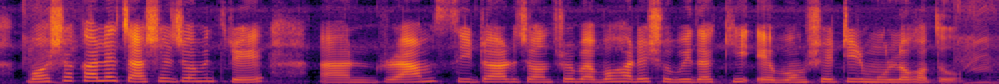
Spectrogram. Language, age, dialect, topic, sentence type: Bengali, 25-30, Rajbangshi, agriculture, question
